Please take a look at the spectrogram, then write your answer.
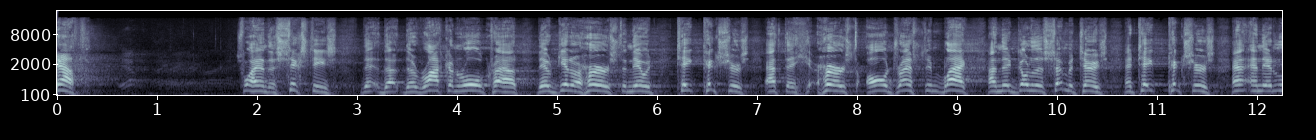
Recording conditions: large echoing room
